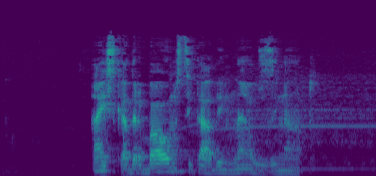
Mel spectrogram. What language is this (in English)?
Latvian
